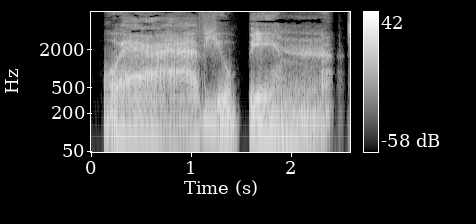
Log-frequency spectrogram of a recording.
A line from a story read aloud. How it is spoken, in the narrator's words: snarled the Dargaethan, face inches from Davian's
